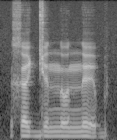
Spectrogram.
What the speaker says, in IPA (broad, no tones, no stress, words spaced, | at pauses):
xɛɟenɵneb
